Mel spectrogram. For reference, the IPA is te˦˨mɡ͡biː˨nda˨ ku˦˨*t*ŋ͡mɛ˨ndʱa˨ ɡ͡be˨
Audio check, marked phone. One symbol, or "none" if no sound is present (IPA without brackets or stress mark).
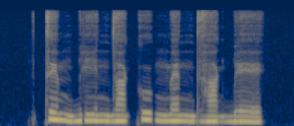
none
